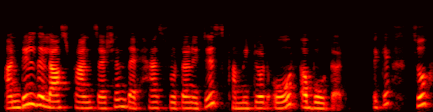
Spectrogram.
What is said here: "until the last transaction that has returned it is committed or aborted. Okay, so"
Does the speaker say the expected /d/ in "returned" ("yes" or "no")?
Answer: no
